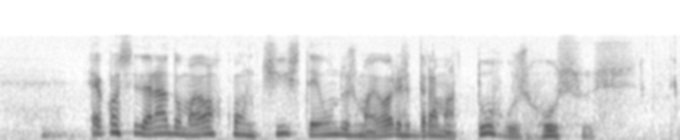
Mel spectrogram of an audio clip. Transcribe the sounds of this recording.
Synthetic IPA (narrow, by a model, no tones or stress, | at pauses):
ɛkõsid̪eɾad̪ʊmajɔɾkõnt͡ʃiʃt̪ɐẽũd̪ʊzmajɔɾɪzd̪ɾamat̪uɾɡʊzhusʊ̰s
